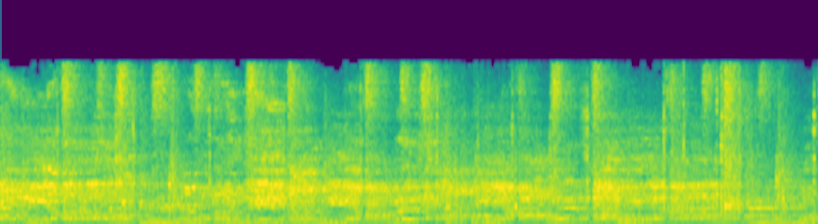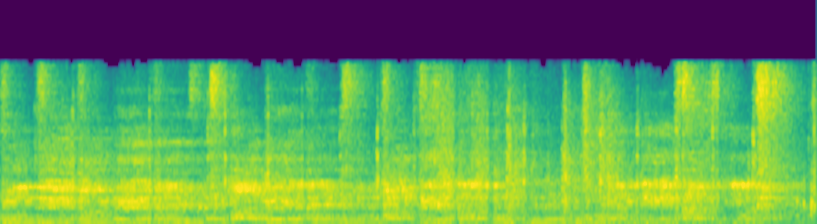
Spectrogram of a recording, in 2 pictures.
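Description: Live gospel band music with singing: held keyboard chords, a heavy bass line and a steady drum beat under the voices.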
